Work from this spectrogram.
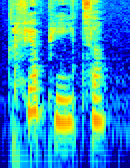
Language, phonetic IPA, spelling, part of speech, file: Polish, [kr̥fʲjɔˈpʲijt͡sa], krwiopijca, noun, LL-Q809 (pol)-krwiopijca.wav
